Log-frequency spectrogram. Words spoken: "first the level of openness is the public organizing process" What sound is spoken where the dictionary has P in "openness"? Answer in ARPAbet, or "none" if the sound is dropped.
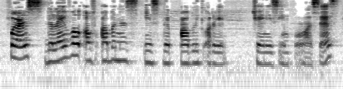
B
